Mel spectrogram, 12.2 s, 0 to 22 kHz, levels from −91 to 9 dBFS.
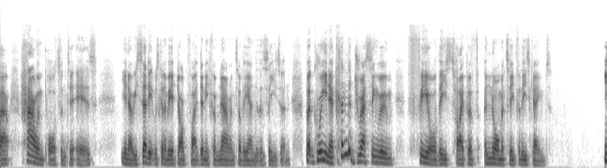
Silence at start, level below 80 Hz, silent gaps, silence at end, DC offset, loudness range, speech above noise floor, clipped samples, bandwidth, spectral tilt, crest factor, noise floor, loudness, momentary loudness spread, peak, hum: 0 s; -62 dBFS; none; 0 s; under 0.1%; 4 LU; 56 dB; under 0.1%; 9 kHz; -7 dB/octave; 20 dB; -79 dBFS; -23 LUFS; 12 LU; -4 dBFS; none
